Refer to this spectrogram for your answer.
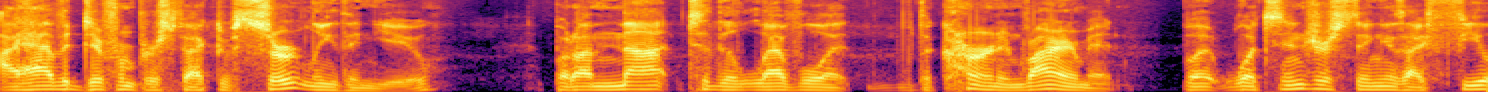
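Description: A normal speaking voice with an American accent at a fairly quick pace, ordinary pitch variation, dry, close sound with no echo and a very clean recording with a silent background. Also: man. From United States. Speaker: podcast host. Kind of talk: casual interview. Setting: video recording.

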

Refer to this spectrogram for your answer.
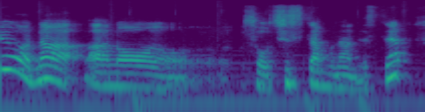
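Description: Through noticeable background noise, a woman with a Burmese accent speaks at a fairly slow pace with very wide pitch swings. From Myanmar, Yangon. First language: Burmese (speaking Japanese). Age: 40s. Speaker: university lecturer. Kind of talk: radio interview. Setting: remote call. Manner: hesitant with fillers.

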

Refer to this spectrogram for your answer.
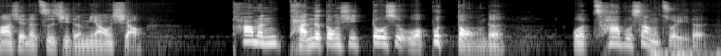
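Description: The man's pitch swings very widely while he talks at a fairly slow pace. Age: 60s. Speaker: podcast host. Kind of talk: monologue.

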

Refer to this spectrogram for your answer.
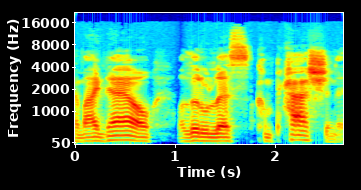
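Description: The speaker is a man. His voice sounds dry and close, with no echo. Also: quiet background. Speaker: behavioral health educator. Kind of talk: interview.

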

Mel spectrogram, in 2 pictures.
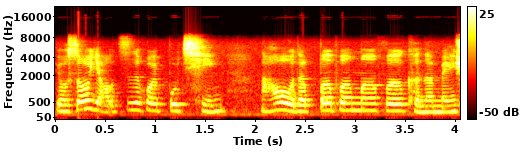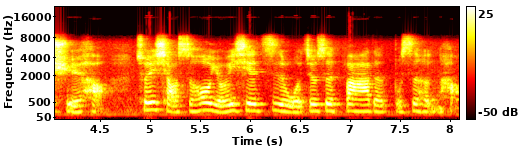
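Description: With noticeable background noise behind her, a woman talks in a fairly high pitch with fairly even intonation. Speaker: podcast host sharing book notes. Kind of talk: solo scripted book-notes podcast. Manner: slowed down, following a script.

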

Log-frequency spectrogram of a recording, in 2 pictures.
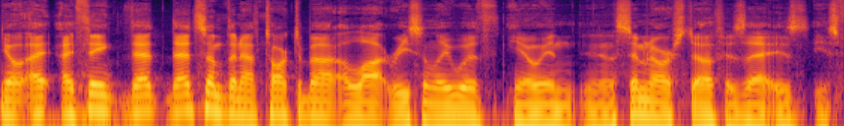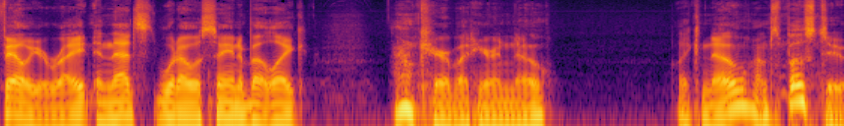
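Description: Speaking at a very fast pace with a Southern US accent, a man uses lively intonation and a fairly low pitch on a very clean recording with a silent background. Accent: Southern US twang. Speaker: podcast host and apparel entrepreneur. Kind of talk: casual interview.

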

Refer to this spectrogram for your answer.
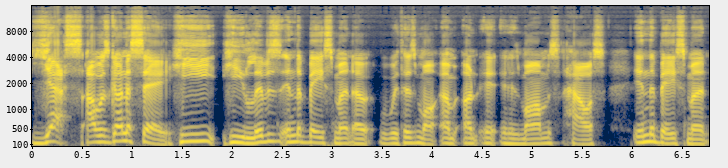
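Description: This man has a normal speaking voice, fairly high in pitch with ordinary pitch variation. He keeps a moderate pace with hardly any pauses. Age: 30s. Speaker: podcast co-host and comedian. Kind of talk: casual chat.

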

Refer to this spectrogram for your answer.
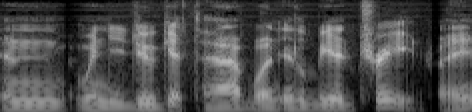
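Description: This man has an ordinary speaking voice at medium pitch, fairly quick in pace with fairly even intonation. The very clean recording has a silent background and a dry, close sound with no echo. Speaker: software developer and tech podcaster. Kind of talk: casual interview chat.

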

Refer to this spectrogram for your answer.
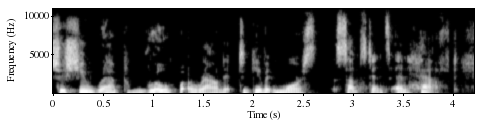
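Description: A woman with an ordinary speaking voice, medium pitch and moderate pace. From Massachusetts, moved to California at twelve. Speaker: nonprofit founder. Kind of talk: interview. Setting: remote interview from home.

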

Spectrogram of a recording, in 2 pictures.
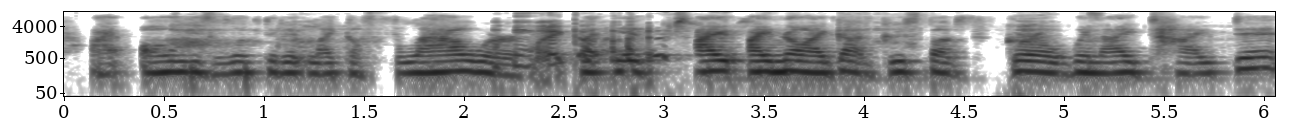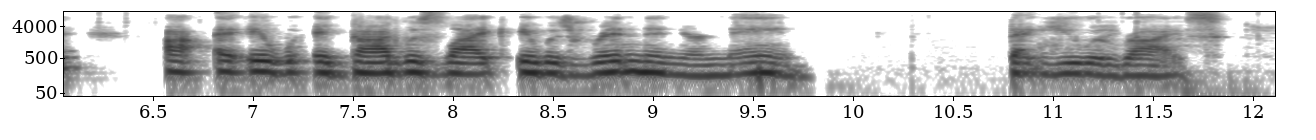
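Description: At a moderate pace, a woman talks in a somewhat breathy voice of medium pitch with fairly even intonation. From Mexico (Monterrey). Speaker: mindfulness coach. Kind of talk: casual chat.

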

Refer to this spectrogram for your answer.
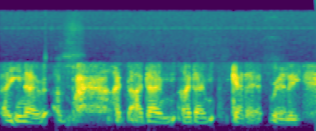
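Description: A man speaks with an English accent over noticeable background noise. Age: 40s. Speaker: university lecturer and author. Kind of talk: radio interview. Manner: hesitant, many fillers.

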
